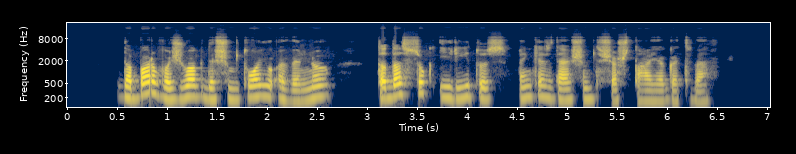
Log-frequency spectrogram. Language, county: Lithuanian, Kaunas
